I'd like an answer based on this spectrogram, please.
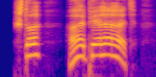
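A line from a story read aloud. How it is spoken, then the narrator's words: Groan. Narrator (Russian): застонал Фил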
